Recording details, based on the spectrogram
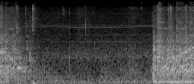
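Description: Sewing machine understitching the seam of a cropped retro jacket with a faux fur section, a quiet hum for most of the stretch, then a steady close motor whir starting near the end, with no talk.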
